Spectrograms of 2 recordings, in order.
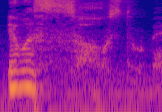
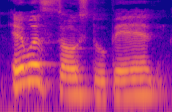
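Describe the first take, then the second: First: Whispered, much softer. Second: Said in the usual way. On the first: Shown as a demonstration. Reviewer whispering her verdict on the film. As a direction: breathe it as a secret aside. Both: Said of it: "repeated as whisper".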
